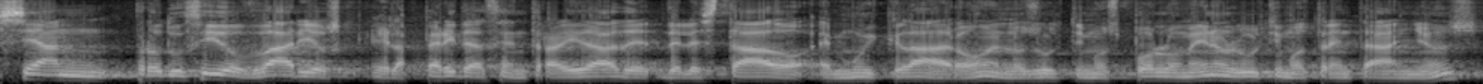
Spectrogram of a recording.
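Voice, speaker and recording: Recorded with audible room echo, a man with an Italian accent speaks at a moderate pace in a dark, mellow tone, his fairly low pitch showing ordinary variation. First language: Italian (speaking Spanish). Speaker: law professor. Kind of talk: lecture. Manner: halting.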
